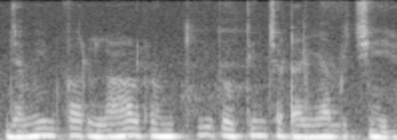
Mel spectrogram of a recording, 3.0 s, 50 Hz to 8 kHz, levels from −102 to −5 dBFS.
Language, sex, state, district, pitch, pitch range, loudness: Hindi, male, Chhattisgarh, Kabirdham, 135 Hz, 130-150 Hz, -15 LUFS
